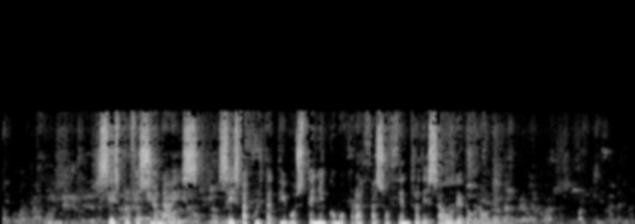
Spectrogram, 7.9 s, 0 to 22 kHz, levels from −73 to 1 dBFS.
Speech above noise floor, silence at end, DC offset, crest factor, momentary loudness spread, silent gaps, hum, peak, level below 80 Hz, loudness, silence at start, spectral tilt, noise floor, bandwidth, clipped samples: 23 dB; 0.1 s; under 0.1%; 18 dB; 21 LU; none; none; 0 dBFS; -56 dBFS; -15 LUFS; 0.05 s; -2.5 dB/octave; -41 dBFS; 11.5 kHz; under 0.1%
